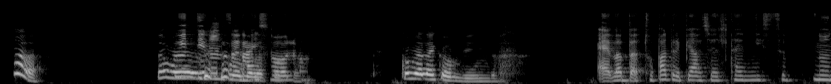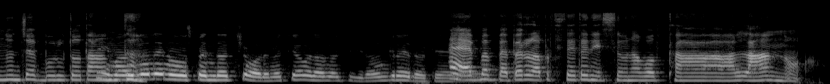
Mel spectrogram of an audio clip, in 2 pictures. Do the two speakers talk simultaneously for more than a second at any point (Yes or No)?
Yes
